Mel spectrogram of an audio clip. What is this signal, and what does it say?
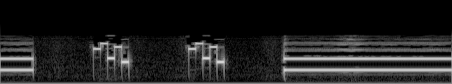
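Five-tone selective call (ZVEI), heard as quick runs of five tones, tones of about 70 ms. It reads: 88391 88391
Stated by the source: ZVEI five-tone call received by SDR, audio.f85360.feuerwehr-orlamuende.org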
